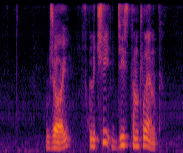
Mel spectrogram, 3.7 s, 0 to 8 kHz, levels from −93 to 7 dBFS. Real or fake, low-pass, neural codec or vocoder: fake; 7.2 kHz; codec, 16 kHz, 4 kbps, FreqCodec, smaller model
